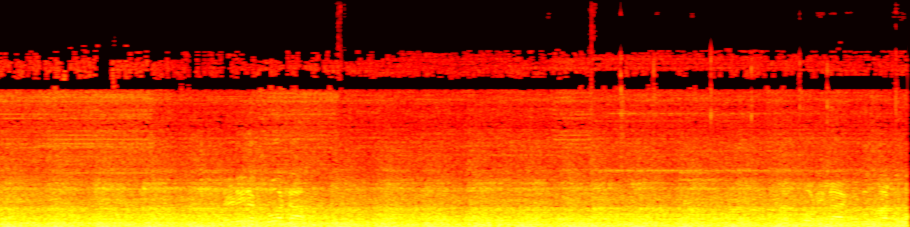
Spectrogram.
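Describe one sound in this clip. A large machine drones and rumbles steadily.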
